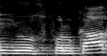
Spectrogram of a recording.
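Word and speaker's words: useful: Alphabet का Wavell है, और जब प्रोनाउंसिएशन करते हैं यूजफुल का तो हमें हिंदी वर्णमाला के या अक्षर से इसका उच्चारण मिलता है, और या जो है वो हिंदी वर्णमाला का किस में आता है, व्यंजन में आता।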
